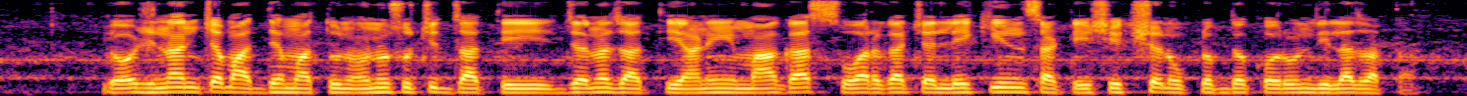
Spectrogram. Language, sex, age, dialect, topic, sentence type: Marathi, male, 18-24, Southern Konkan, banking, statement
